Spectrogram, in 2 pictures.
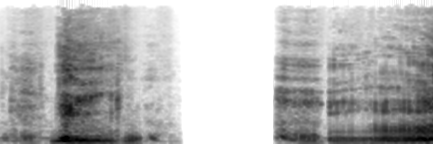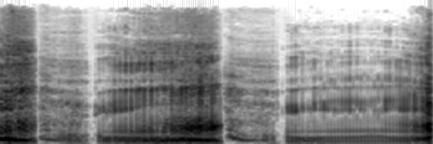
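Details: Puma giving low, gravelly roaring calls in broken bursts, each a few seconds long, with strong low rumble under raspy harmonics and a short silence early on.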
